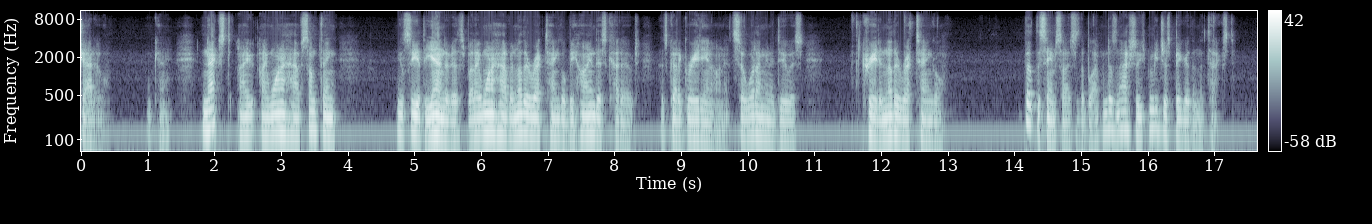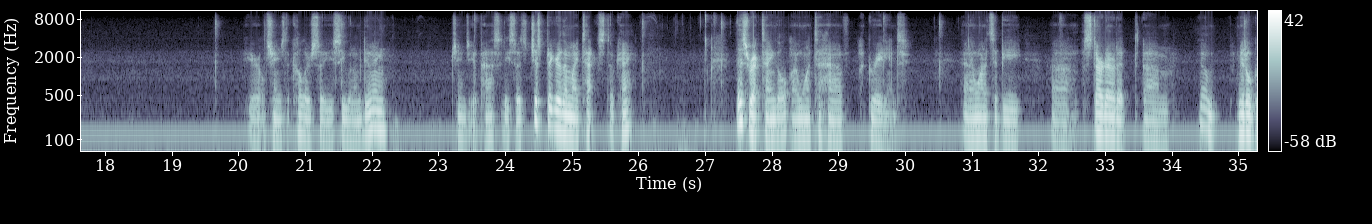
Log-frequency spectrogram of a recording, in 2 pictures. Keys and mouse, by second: 11.2 click, 11.9 click, 16.6-19.4 drag, 21.0 click, 26.1 F1.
